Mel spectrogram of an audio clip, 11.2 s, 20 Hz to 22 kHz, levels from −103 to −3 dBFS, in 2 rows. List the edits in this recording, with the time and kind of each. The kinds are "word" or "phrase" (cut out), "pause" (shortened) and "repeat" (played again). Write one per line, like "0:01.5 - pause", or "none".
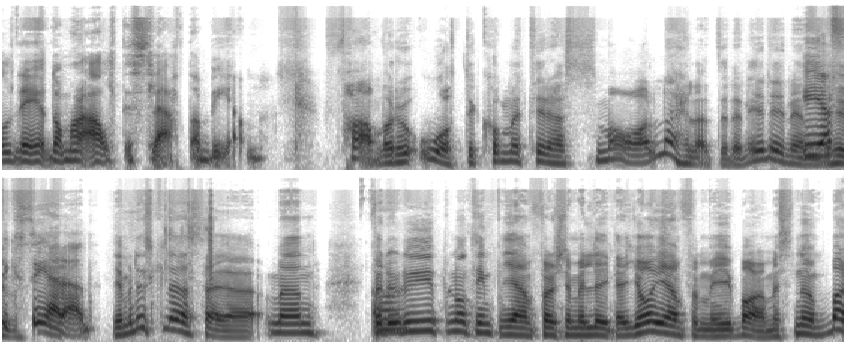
0:06.3 - pause
0:08.9 - phrase

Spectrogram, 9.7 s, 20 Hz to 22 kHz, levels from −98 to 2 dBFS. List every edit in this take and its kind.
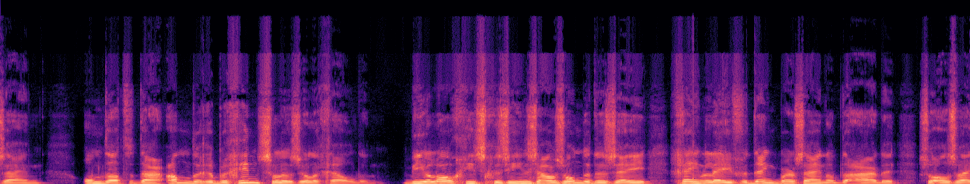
0:03.9 - pause

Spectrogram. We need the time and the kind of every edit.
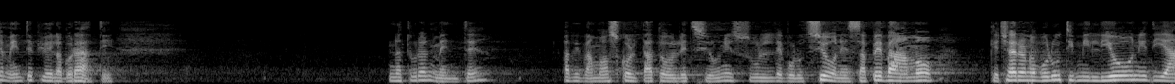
none

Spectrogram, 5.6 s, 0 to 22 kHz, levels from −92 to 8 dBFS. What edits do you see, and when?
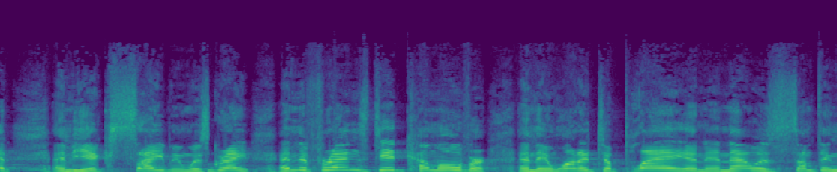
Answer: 0:01.4 - word

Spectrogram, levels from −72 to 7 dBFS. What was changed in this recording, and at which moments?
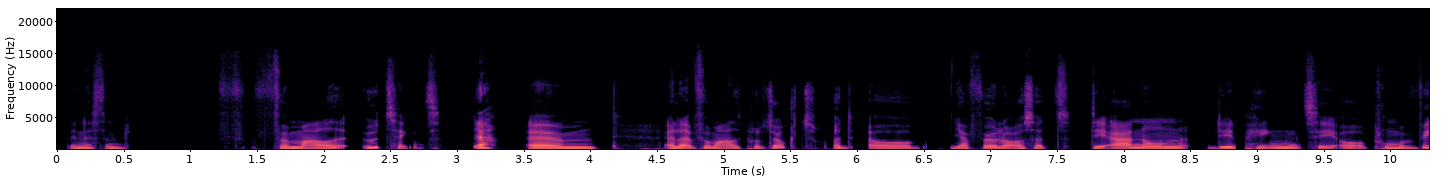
0:07.7 - pause
0:08.8 - phrase

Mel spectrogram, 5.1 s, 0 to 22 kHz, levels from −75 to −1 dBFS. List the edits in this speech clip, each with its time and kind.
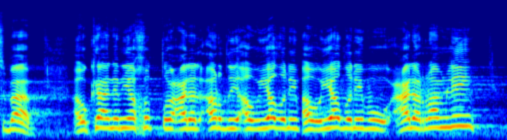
0:01.2 - word
0:03.0 - word

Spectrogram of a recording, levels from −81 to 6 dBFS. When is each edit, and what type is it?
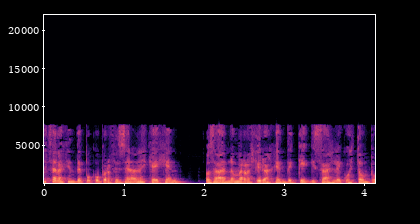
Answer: none

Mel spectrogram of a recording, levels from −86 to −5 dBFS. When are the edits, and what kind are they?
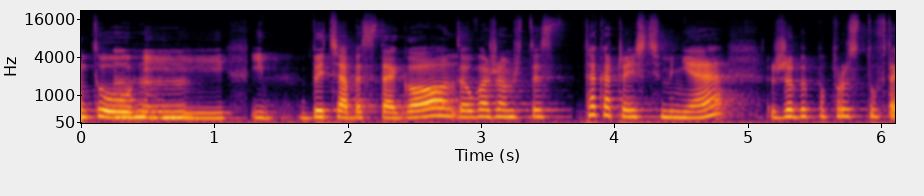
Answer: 0:01.2 - pause
0:02.8 - word

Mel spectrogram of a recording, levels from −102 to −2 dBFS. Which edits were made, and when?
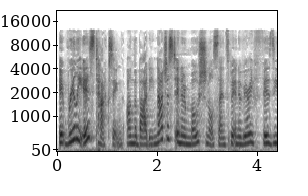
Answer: none

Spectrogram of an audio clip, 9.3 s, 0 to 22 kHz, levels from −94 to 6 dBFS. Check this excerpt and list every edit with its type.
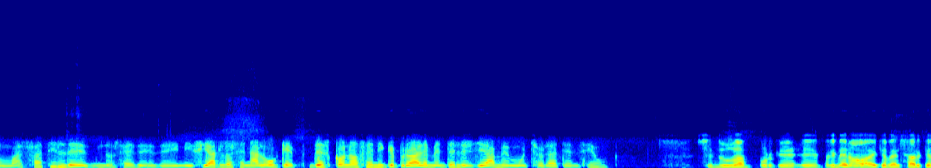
0:03.0 - pause

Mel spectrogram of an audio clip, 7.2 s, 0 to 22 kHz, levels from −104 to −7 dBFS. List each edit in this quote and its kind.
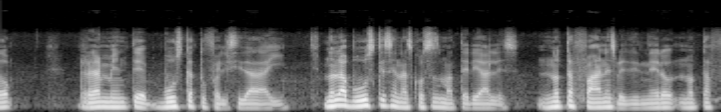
0:03.2 - pause
0:05.3 - pause
0:06.2 - word

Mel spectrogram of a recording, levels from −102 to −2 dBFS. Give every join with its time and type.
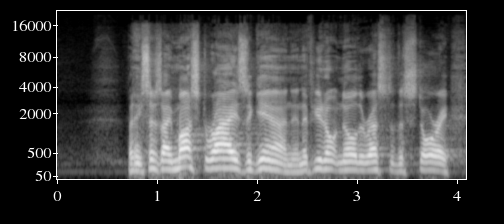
none

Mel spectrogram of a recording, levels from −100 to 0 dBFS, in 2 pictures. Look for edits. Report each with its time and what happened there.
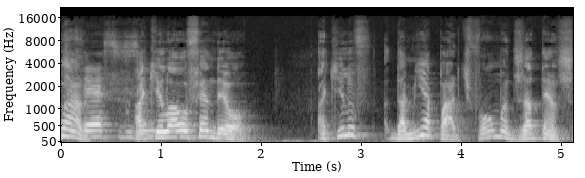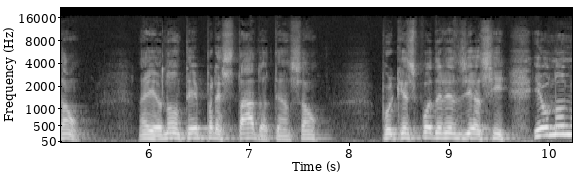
none

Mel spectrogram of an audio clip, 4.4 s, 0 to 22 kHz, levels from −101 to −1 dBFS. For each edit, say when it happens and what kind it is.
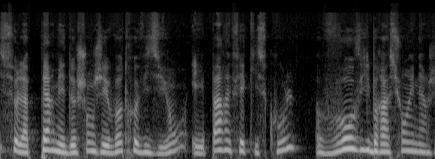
none

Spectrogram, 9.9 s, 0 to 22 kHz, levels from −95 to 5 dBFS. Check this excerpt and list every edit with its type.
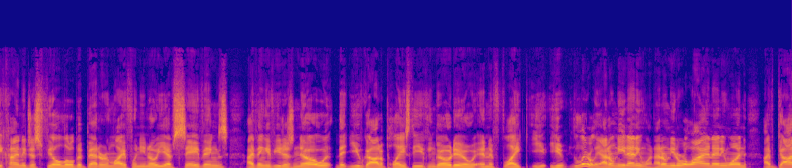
none

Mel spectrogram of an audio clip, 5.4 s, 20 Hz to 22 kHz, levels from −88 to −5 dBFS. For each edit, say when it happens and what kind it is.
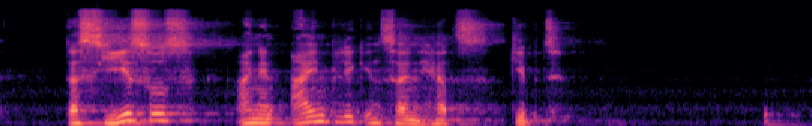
0:03.4 - pause

